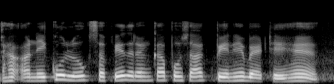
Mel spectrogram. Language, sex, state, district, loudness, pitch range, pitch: Hindi, male, Arunachal Pradesh, Lower Dibang Valley, -13 LUFS, 165-190 Hz, 180 Hz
